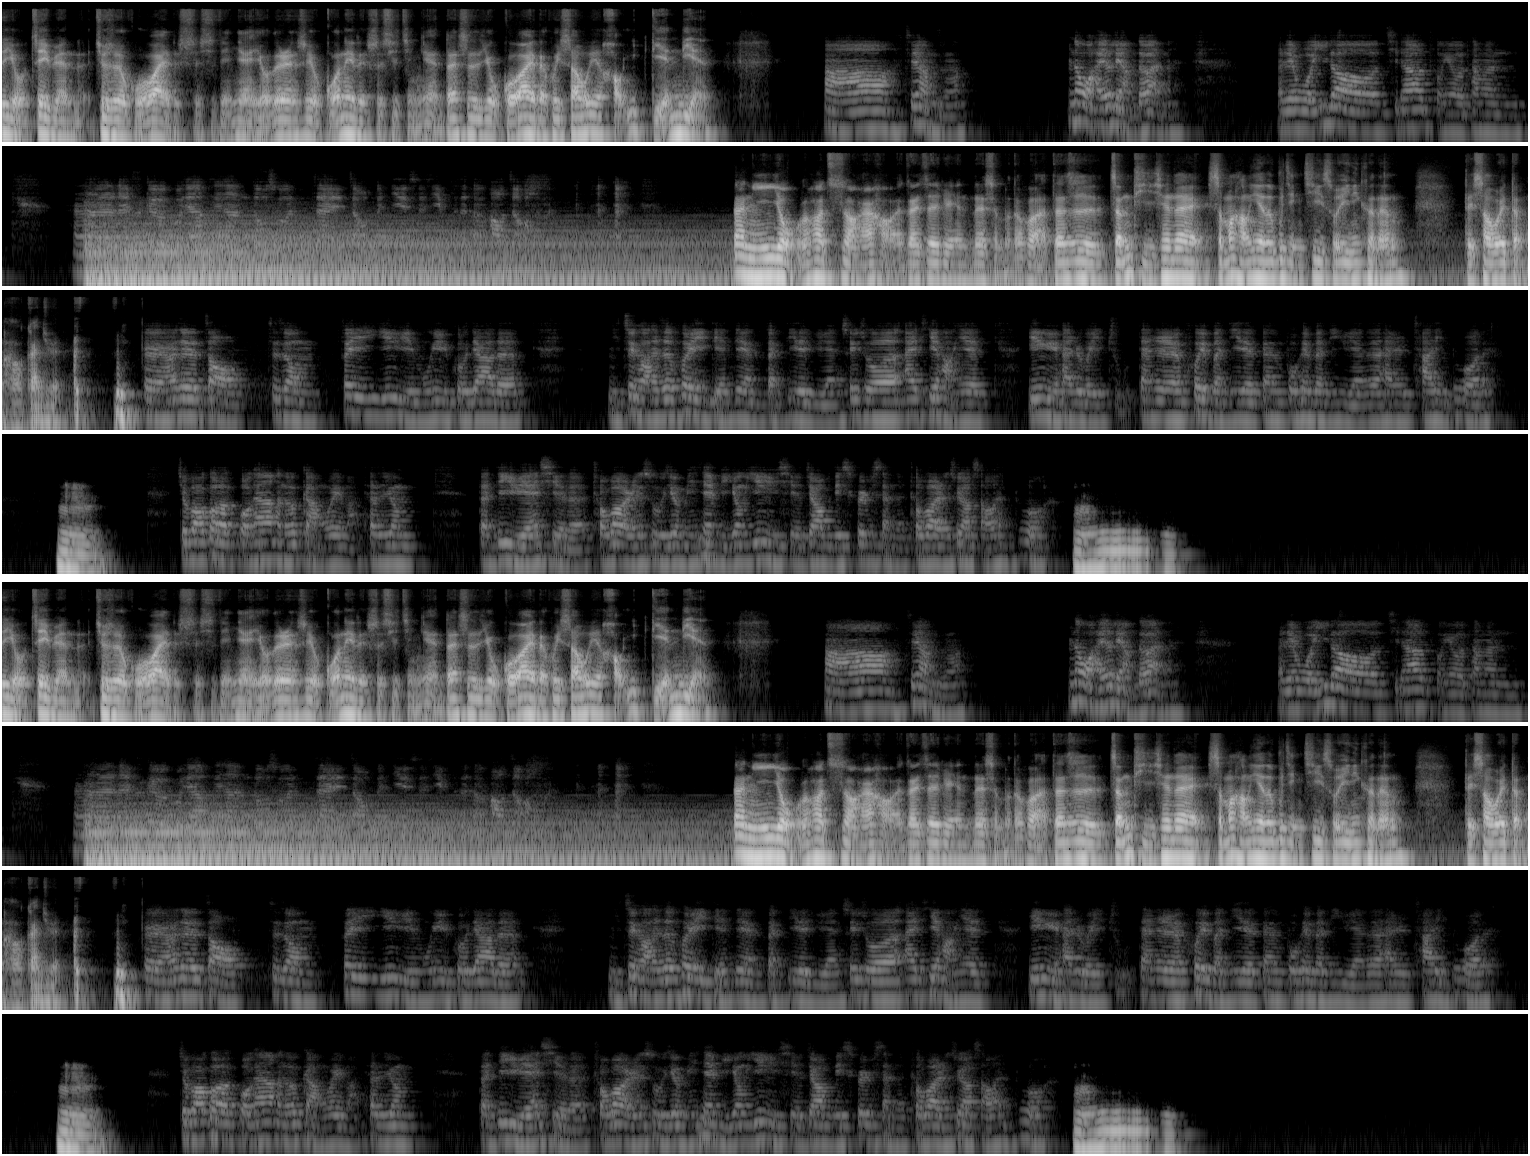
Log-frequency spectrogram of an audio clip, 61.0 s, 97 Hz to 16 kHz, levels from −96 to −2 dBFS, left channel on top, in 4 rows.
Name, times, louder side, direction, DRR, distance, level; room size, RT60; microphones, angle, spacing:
voice 1, 0.0-7.1 22.6-31.1 31.6-31.8 46.3-46.8 56.5-57.5, equal, 5° left, 0.5 m, -31 dB
voice 2, 8.2-9.6 10.7-12.2 12.8-15.7 16.0-20.8 21.2-21.8 31.9-32.9 33.2-33.6 33.9-36.1 36.6-45.4 47.2-49.9 50.2-56.3, left 2 dB, 80° left, 3.3 m, -53 dB
sound 1, 16.1-31.3, left 1 dB, 55° left, 1.0 m, -43 dB
7.6 x 6.2 x 4.8 m
head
